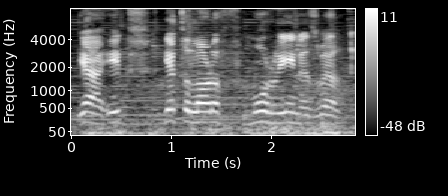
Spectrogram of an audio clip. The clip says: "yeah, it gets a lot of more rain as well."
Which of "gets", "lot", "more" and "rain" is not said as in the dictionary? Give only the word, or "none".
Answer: none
